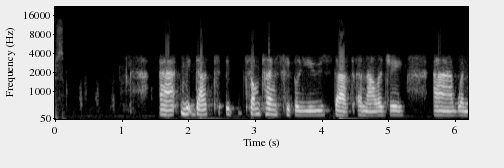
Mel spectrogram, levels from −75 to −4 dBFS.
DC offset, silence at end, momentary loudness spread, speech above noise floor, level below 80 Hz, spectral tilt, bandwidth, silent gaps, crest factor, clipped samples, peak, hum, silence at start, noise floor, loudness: under 0.1%; 0 s; 12 LU; 36 dB; -62 dBFS; -6 dB/octave; 13.5 kHz; none; 16 dB; under 0.1%; -4 dBFS; none; 0 s; -55 dBFS; -20 LUFS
